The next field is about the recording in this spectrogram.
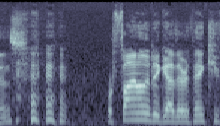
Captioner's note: Gwyneth chuckling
